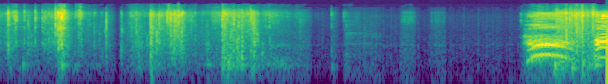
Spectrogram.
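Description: Packaging crinkling and rustling as a box is unpacked, with sharp crackles over the first three seconds. Near the end comes a loud, drawn-out vocal exclamation of surprise, a long 'ohh'.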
